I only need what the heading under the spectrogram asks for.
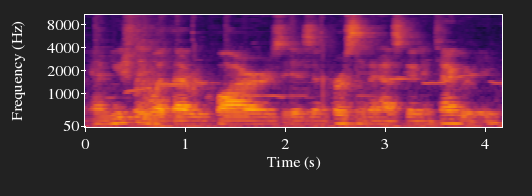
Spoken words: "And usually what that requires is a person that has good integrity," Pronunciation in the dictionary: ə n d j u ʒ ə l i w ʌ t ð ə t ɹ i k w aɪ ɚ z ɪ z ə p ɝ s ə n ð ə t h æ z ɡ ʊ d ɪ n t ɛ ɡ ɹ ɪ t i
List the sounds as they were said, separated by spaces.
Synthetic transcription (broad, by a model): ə n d j u ʒ l i w ʌ t ð ə t ɹ i k w aɪ ɚ z ɪ z ə p ɝ s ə n ð ə t h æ z ɡ ʊ d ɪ n t ɛ ɡ ɹ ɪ t i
